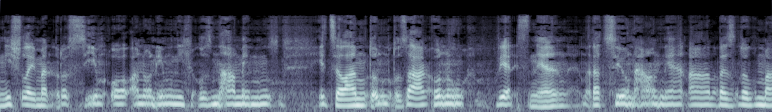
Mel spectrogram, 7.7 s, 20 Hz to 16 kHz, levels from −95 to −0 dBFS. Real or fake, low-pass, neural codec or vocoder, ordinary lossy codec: fake; 9.9 kHz; autoencoder, 22.05 kHz, a latent of 192 numbers a frame, VITS, trained on many speakers; MP3, 48 kbps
